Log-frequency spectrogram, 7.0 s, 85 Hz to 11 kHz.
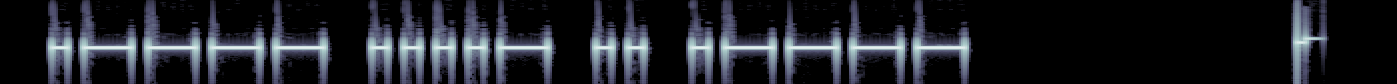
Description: Morse code, heard as a keyed tone, about 15 wpm, 700 Hz. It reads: 14I1
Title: Four Challenging Letter-Number Combinations 15wpm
